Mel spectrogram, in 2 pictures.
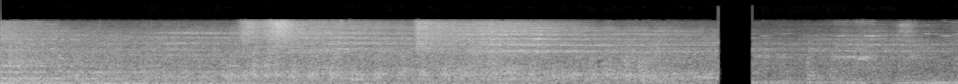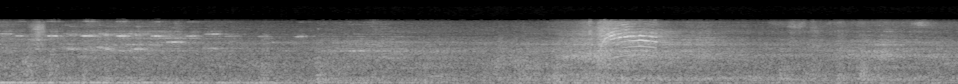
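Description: BNSF intermodal freight train rolling past at close range: a steady rumble and hiss of steel wheels on rail as flatcars carrying trailers and containers go by, with brief wheel squeals, the clearest about sixteen seconds in. The sound drops out for a split second about seven seconds in.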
